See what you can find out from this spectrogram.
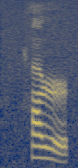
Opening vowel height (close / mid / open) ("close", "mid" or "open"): mid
